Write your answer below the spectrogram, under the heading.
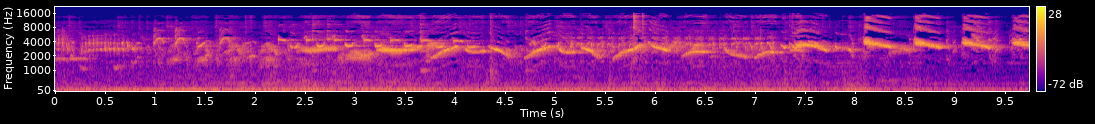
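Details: A tame female Chinese hwamei, nearly through her moult and calling readily when hung out, pours out loud, sliding whistled phrases meant to spur a male into song.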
